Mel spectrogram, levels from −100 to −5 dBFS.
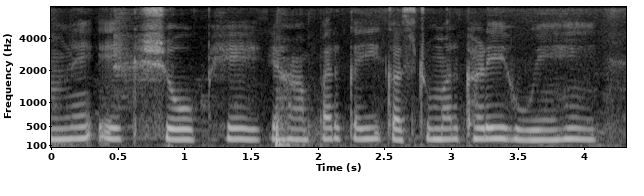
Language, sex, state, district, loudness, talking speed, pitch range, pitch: Hindi, female, Bihar, Jamui, -38 LUFS, 180 wpm, 215-230 Hz, 225 Hz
